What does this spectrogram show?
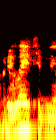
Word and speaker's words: relatively: So just the stress on that one, relatively, should be on the first E.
